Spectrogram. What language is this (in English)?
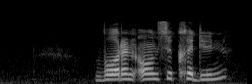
Afrikaans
